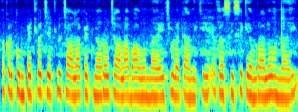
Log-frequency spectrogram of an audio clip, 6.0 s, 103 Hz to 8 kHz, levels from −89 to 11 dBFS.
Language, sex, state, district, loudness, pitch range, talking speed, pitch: Telugu, female, Andhra Pradesh, Sri Satya Sai, -13 LUFS, 195-220 Hz, 130 wpm, 205 Hz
